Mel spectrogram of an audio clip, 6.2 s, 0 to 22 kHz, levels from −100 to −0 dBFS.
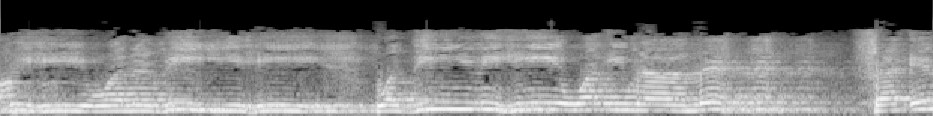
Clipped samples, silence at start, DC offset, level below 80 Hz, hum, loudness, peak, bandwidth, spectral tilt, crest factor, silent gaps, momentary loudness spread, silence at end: under 0.1%; 0 s; under 0.1%; -46 dBFS; none; -10 LUFS; 0 dBFS; 8 kHz; -5.5 dB/octave; 10 dB; none; 4 LU; 0 s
